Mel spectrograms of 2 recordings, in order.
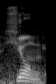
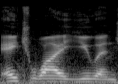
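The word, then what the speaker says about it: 형: is that the Korean word for form is probably young human hy u ng Hyun and that's the way I learned it initially was as human but we under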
